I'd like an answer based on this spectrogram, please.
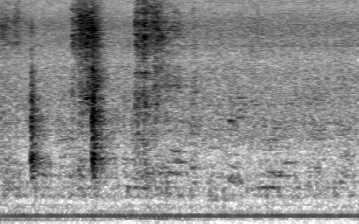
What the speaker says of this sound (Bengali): কড়াইশুঁটি ছিল ঘরে, তাই কড়াইশুঁটি দিয়ে আরেকটু নাড়িয়ে নিলাম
